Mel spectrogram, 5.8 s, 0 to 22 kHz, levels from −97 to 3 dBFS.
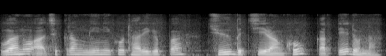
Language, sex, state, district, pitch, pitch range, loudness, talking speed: Garo, male, Meghalaya, South Garo Hills, 130 Hz, 120-140 Hz, -21 LUFS, 85 wpm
